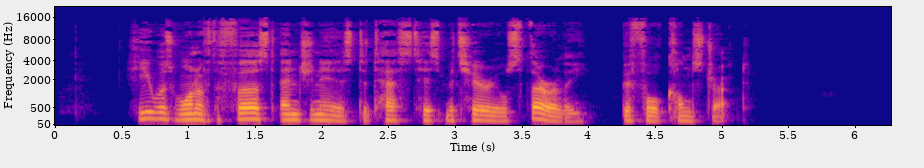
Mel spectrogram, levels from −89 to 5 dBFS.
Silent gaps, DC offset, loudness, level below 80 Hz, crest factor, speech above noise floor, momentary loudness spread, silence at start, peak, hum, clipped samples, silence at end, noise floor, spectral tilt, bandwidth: none; under 0.1%; -21 LUFS; -54 dBFS; 20 dB; 67 dB; 12 LU; 0.6 s; -2 dBFS; none; under 0.1%; 1.25 s; -88 dBFS; -4.5 dB/octave; 16 kHz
